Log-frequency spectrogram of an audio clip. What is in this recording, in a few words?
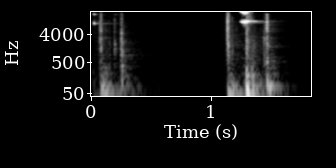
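Refrigerator, old fashioned, wooden, steel, brass clasps, hinges, open close, squeak, piercing, abrupt; Eiravaein Works; Vaeyan IV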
